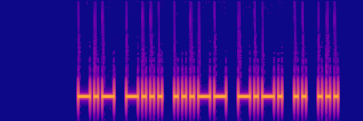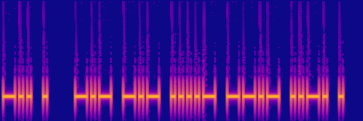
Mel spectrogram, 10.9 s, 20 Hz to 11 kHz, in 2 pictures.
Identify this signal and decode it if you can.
Morse code, heard as a keyed tone, about 20 wpm, 700 Hz. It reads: KB3CIS DE KK4QFE
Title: USA Callsign DE Callsign - 6 Characters - 20wpm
